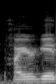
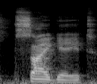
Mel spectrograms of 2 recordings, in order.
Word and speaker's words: Cygate: I'm looking at the screen there, and I was saying Pyregate earlier. No, it's Cygate. That's... I was saying it wrong earlier when I was trying to open the damn things.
